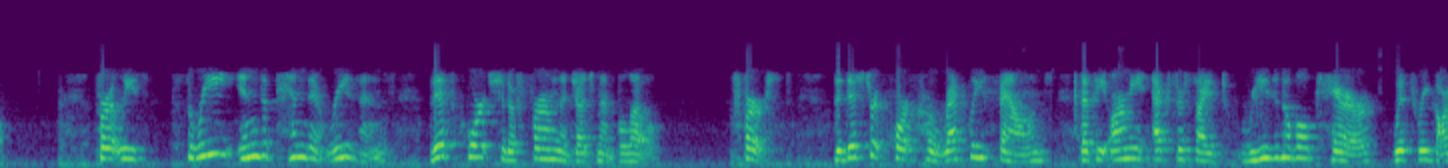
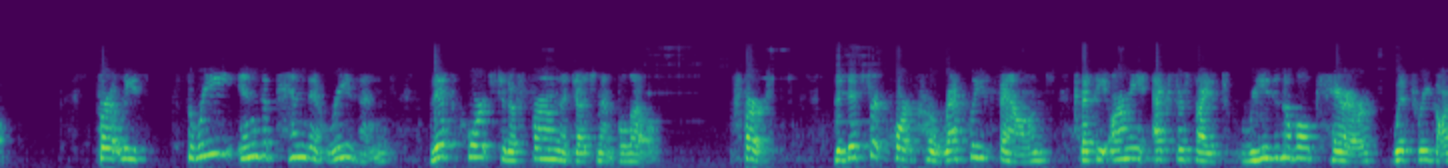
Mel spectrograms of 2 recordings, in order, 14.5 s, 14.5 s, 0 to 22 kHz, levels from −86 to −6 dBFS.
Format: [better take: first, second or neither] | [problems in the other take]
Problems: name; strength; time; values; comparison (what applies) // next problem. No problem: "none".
first | noise reduction (neural separator model SepFormer DNS4)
